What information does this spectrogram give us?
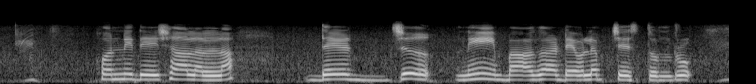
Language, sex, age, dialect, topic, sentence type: Telugu, female, 31-35, Telangana, banking, statement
